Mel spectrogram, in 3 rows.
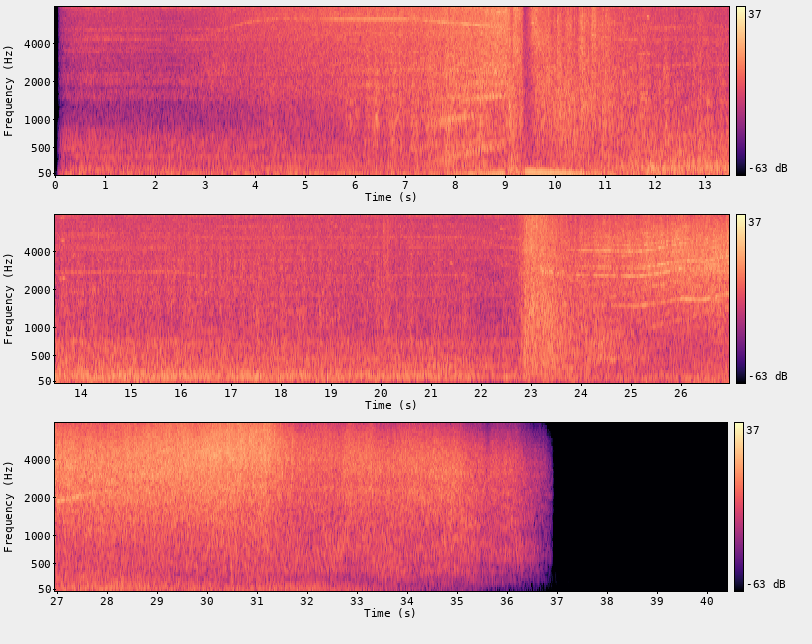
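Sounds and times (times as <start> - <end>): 
dropship engine: 0.1 - 31.1.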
